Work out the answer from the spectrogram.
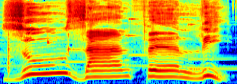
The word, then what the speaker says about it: Zooxanthellae: First up, I hope you're ready for this big word that's really not so hard to pronounce when you give it a try. Zooxanthellae.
